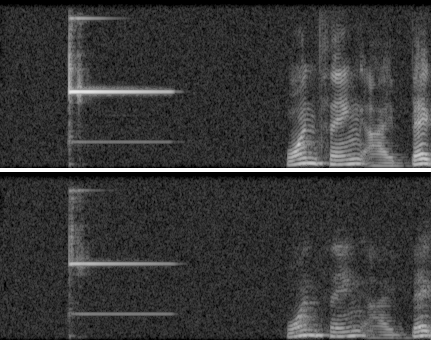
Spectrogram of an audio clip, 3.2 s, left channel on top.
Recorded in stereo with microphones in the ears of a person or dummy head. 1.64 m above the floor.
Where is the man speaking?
50° left (ahead or behind), 1.0 m.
